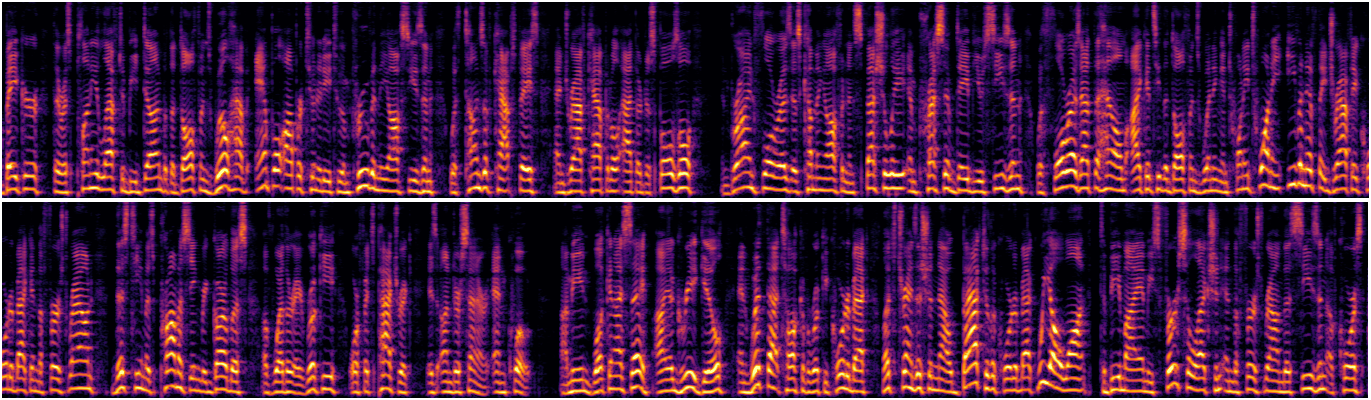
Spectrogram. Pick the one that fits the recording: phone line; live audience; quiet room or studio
quiet room or studio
